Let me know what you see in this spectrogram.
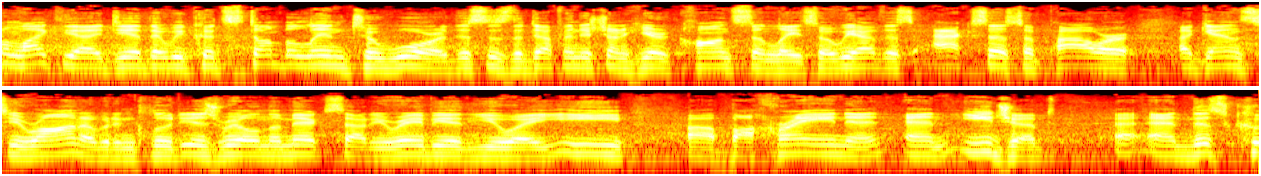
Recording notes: live from the New York Stock Exchange.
